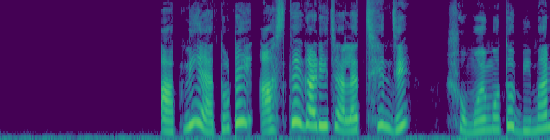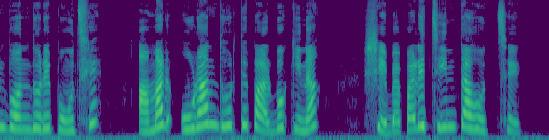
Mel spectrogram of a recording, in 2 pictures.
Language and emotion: Bengali, fearful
